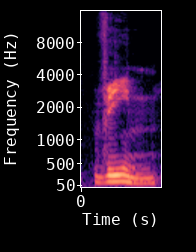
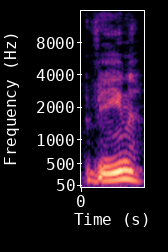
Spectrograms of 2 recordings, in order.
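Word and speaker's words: Wien: but he went to austria vienna or win or however you pronounce that at the austrian club he went over there for a little trial huh veen veen there you go astro v and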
